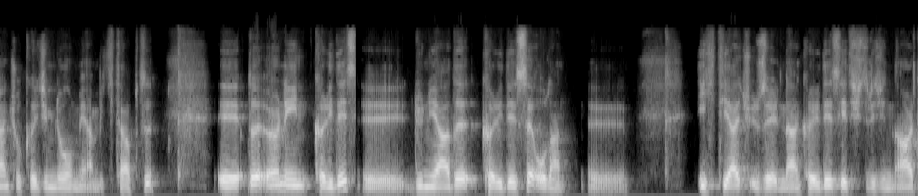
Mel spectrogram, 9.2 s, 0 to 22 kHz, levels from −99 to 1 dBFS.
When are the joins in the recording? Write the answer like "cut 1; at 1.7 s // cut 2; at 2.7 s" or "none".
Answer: cut 1; at 2.5 s // cut 2; at 3.1 s // cut 3; at 3.6 s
